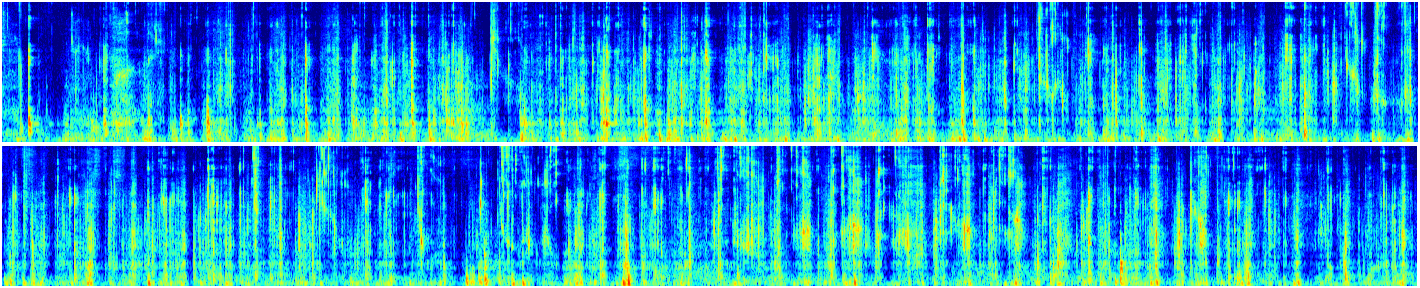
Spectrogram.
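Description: Close-miked chewing of partly frozen raw silver pomfret sashimi, with dense, rapid crunching and crackling in the mouth.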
